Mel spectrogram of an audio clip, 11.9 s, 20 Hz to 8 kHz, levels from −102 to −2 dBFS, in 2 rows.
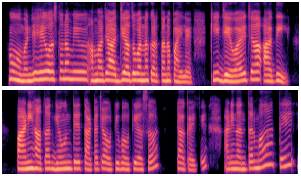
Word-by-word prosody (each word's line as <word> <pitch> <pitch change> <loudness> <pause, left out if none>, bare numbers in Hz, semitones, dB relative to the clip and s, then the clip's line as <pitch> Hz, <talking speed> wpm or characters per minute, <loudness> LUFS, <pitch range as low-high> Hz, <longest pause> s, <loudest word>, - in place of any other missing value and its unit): हो 285 - 0 0.2
म्हणजे, 215 +3 +2
हे 270 +1 +3
वस्तू 275 0 +2
ना 285 0 +2
मी 275 -1 -1 0.4
माझ्या 235 +1 +3
आजी-आजोबांना 235 +1 +3
करताना 220 -1 0
पाहिलं 185 -3 -1
आहे 170 - -6 0.4
की 255 +1 -1
जेवायच्या 220 +6 +3 0.2
आधी 210 0 0 0.6
पाणी 215 +2 +4
हातात 225 -1 0
घेऊन 220 +2 +1
ते 225 -1 -1
ताटाच्या 210 +2 -5
अवतीभवती 210 +1 -5
असं 210 +7 -6 0.4
टाकायचे 195 - -8 0.4
आणि 215 +1 -3
नंतर 215 +2 -2
मग 305 +10 -2 0.2
ते 320 +6 -4
225 Hz, 130 wpm, -23 LUFS, 210-245 Hz, 0.6 s, पाणी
